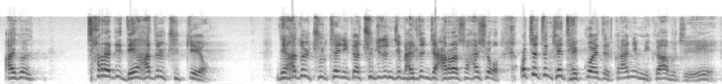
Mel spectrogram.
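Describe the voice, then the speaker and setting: A man's voice: high voice, animated, moderate pace, few pauses, a little mellow, voice pushed up. A man acting out an exasperated grown eldest son pushing his hesitant father, irritated and insistent. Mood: irritated pleading. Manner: irritated, pushy.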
